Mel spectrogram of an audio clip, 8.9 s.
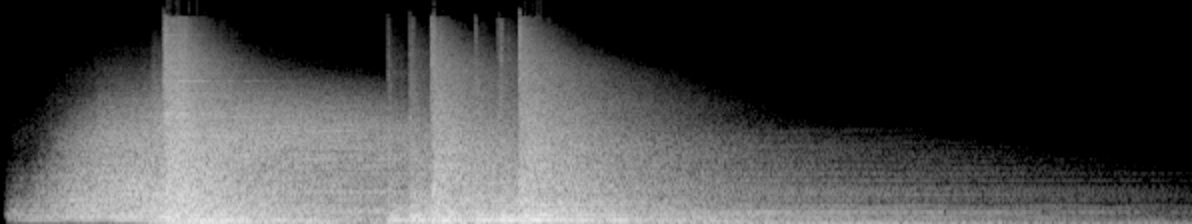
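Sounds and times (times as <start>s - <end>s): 
battle end music: 0.8s - 7.7s.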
